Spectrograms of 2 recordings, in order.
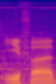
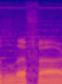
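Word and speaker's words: Iifa: of this area, because it's Ifa, the Tree of Life, and I'm sure there are many people that thought this was called the Lifa or Lifa tree. But it is I-I-F-A, which I've always pronounced as Ifa. But I'm sure there's other ways to pronounce it.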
